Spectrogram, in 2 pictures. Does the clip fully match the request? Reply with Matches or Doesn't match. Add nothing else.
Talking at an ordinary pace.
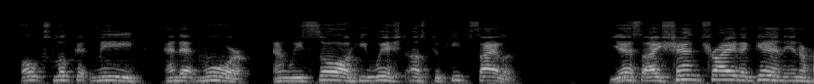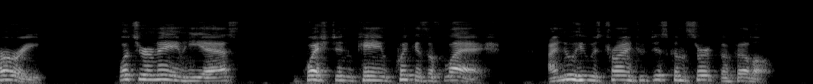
Matches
